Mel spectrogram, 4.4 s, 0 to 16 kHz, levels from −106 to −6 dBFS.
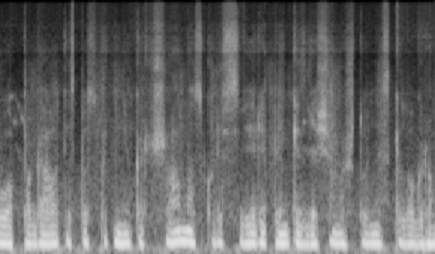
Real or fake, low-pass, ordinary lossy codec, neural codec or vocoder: fake; 14.4 kHz; Opus, 32 kbps; autoencoder, 48 kHz, 128 numbers a frame, DAC-VAE, trained on Japanese speech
